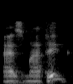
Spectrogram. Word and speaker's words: asthmatic: he was asthmatic right we pronounce it asthma asthma asthma ting right and because he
